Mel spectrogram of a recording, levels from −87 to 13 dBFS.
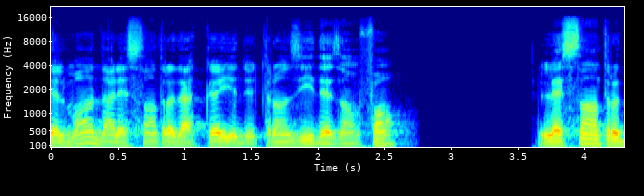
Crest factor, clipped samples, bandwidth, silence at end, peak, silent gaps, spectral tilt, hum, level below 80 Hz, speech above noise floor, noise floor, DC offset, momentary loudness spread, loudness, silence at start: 18 dB; under 0.1%; 16 kHz; 0 s; -8 dBFS; 2.77-3.58 s; -5.5 dB/octave; none; -50 dBFS; over 65 dB; under -90 dBFS; under 0.1%; 7 LU; -26 LUFS; 0 s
